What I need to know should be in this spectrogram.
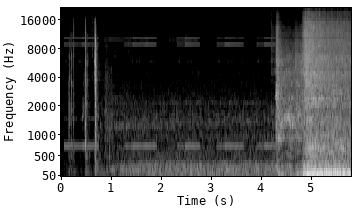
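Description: After a few clicks and a repeating dash chime, the car cranks briefly, fires and settles into an even, leak-free run.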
